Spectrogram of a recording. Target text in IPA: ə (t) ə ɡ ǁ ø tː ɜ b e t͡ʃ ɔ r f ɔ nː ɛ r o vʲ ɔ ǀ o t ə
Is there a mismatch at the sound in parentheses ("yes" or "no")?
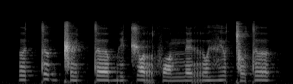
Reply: yes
